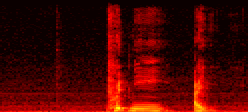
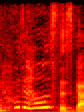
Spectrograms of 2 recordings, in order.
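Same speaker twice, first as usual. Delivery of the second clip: much higher, startled question; alarmed thought; faster than usual. Retold or imitated. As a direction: blurt it in sudden alarm.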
